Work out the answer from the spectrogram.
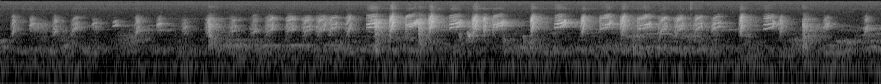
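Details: Indigo flycatcher master song in the gavor kasar, fast and tightly packed style: a continuous stream of sharp, rapid high chattering notes and squeaky flourishes over background hiss.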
